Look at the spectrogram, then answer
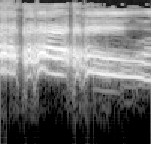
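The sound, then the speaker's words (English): A rooster crows loudly, one long, strained cock-a-doodle-doo lasting about two seconds with a brief break near the start, then trailing off in a falling, drawn-out note. “And in the morning, the rooster crowed.”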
